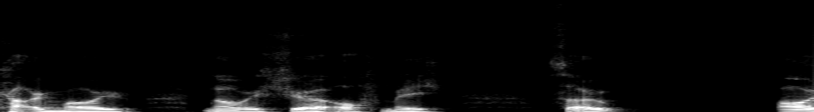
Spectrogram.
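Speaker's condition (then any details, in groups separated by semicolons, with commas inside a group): Motor neuron disease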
